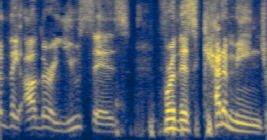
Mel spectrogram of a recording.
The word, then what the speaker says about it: ketamine: And we were discussing that we found out that Matthew Perry was on a drug called ketamine. Am I saying that correctly? – I believe so. Yes.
